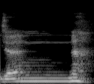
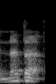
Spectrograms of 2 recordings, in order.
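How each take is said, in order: First: The word ends with an 'h' sound. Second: The word ends with a 't' and a vowel. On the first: The speaker calls it right. "tetapi jannah ya" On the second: The speaker calls it wrong. "bukan kita membaca menjadi jannata tidak"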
